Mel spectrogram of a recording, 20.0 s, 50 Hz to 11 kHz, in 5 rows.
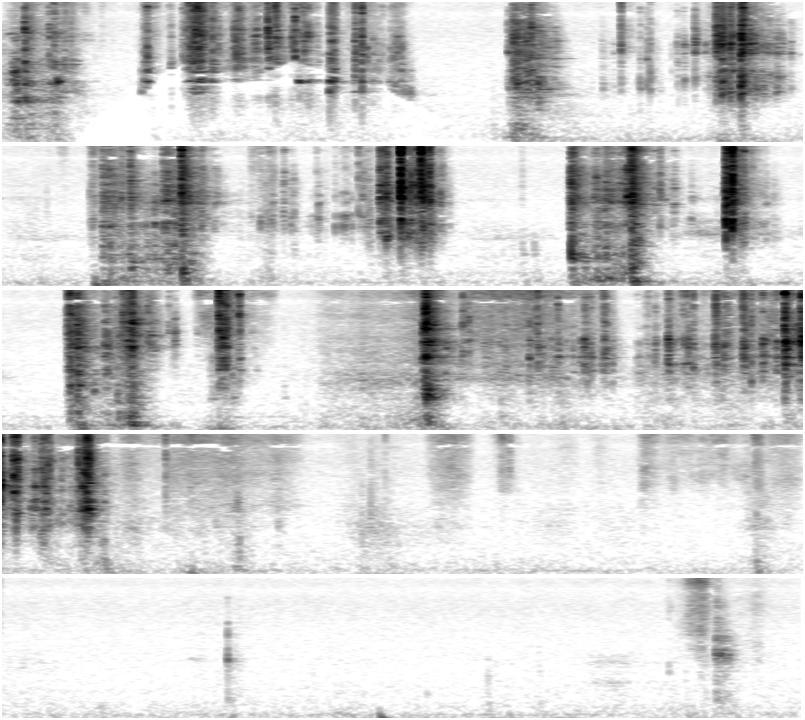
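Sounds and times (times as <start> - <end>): plastic toys clicking and rustling: 0.0 - 9.4, 10.1 - 12.6.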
